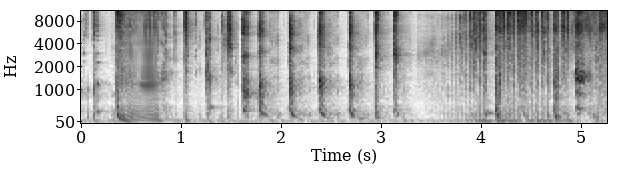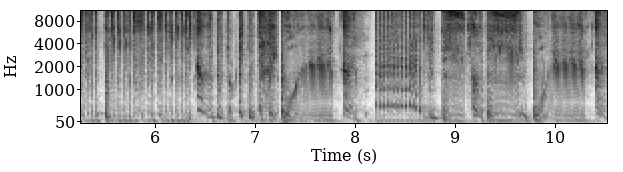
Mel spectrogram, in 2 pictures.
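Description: Solo human beatboxing: a vocal-percussion beat of kick drums, snares and hi-hat sounds made with the mouth into a microphone. It breaks off briefly about three and a half seconds in, then a new beat starts with some held, hummed tones in it.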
